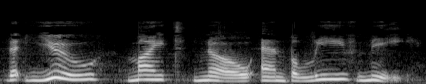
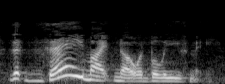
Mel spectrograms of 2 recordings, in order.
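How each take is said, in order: First: YOU drawn out, each word very slow and spaced; stress on YOU. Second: THEY hit hard, then the rest quicker and falling; stress on THEY. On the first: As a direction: lean on "you", then slow, deliberate words. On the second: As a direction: punch "they" as the surprising word. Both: Shown as a demonstration. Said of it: "I would have said".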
